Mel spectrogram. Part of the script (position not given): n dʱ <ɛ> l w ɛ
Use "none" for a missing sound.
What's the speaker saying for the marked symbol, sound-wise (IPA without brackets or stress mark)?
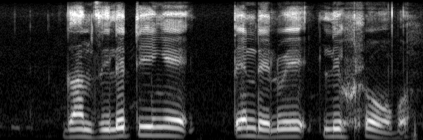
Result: ɛ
